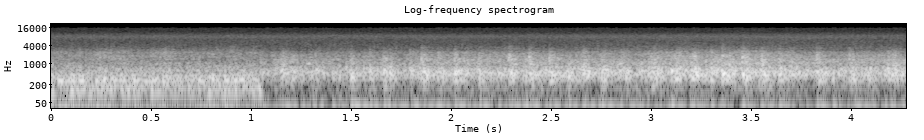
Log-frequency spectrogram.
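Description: Passenger train running along the rails: a steady rushing clatter, its low rumble falling away about a second in.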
